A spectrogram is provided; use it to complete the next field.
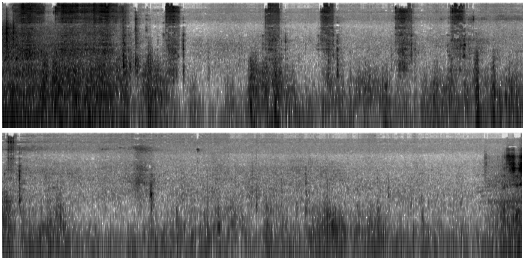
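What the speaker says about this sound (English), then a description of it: "Just pull the Genoa out with this sheet." On a sailboat offshore, a genoa sheet is hauled through pulleys, producing a rapid series of close ratcheting clicks and whirring runs over steady wind and water rumble, with no talk.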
